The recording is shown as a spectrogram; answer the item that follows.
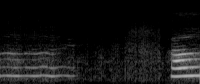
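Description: A woman singing a Bengali song unaccompanied. A held note trails off about a second in, and after a short pause a new, louder held note begins near the end.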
